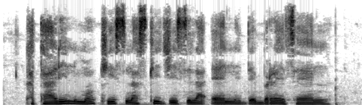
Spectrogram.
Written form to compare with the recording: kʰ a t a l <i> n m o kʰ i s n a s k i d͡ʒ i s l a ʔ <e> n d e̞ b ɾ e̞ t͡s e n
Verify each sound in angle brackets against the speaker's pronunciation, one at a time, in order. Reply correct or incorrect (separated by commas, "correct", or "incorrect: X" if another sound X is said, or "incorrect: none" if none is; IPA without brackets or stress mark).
correct, correct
